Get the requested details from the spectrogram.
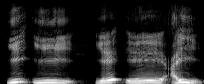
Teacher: இது எப்புட்ன்னா, வாய திறக்கணும். வாய திறக்கிறதோட நம்ம நாக்கோட அடி மேல்வாய் பல்லை பொருந்தும்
